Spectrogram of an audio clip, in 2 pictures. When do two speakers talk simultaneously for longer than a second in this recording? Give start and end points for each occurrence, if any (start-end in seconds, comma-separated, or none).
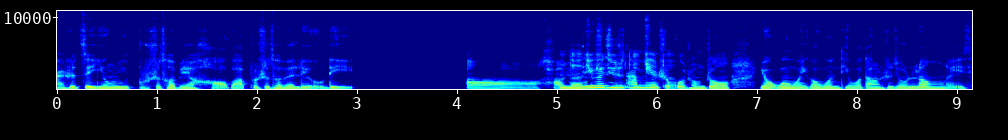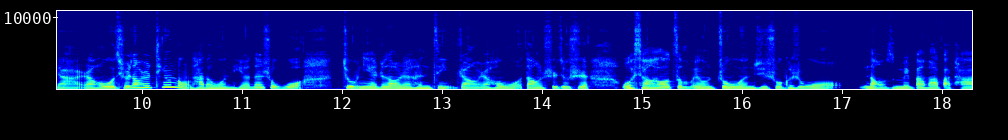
5.0-6.2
